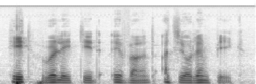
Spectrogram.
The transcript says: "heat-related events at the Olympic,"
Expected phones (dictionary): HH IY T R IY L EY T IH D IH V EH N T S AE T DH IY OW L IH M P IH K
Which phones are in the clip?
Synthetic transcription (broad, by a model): HH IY T R IY L EY T IH D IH V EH N T AE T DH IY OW L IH M P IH K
